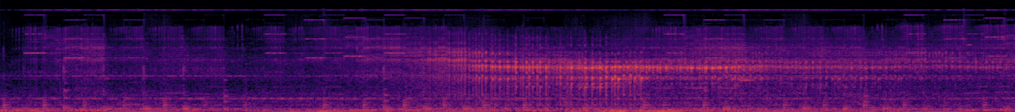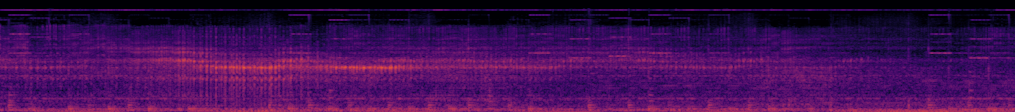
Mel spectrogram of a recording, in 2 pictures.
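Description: Ambient space music: a steady low rumble with a constant hum underneath. A wavering high tone swells up and fades away twice, about five and about fourteen seconds in, each time for a few seconds.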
